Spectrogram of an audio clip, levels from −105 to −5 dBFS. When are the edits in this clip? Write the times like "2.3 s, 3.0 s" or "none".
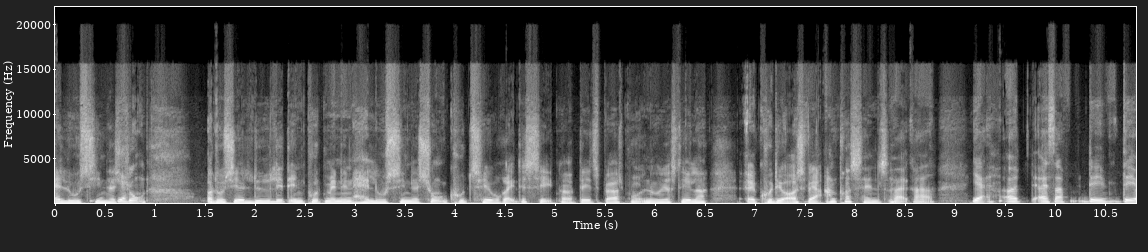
8.3 s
